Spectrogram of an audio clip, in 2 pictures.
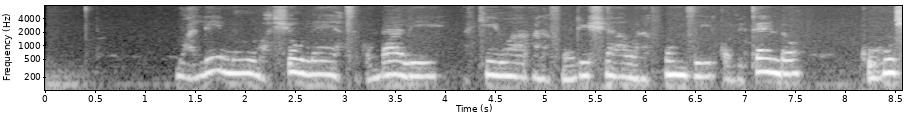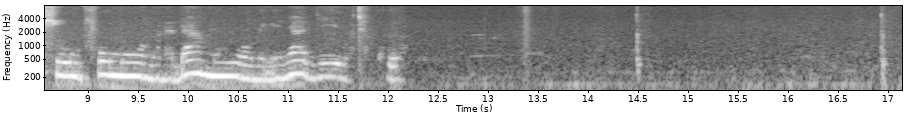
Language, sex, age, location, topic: Swahili, female, 25-35, Dar es Salaam, education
